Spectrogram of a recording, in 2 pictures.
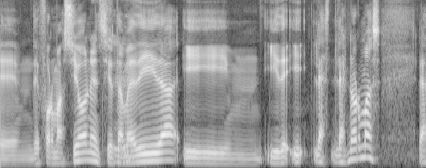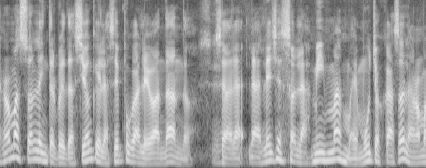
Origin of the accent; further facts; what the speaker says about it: Montevideo, Uruguay; qué nos aporta a nosotros como montevideanos tener eso tapiado ahí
